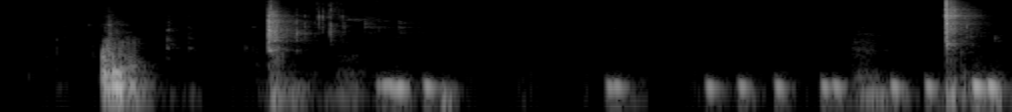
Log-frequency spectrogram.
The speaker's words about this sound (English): Take a drink of water here. Maybe that'll do something one way or the other.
